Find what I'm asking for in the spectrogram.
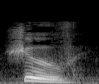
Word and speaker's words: shuv: Now, that verb to turn back is the Hebrew verb shuv. S-H long U-B, shuv.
